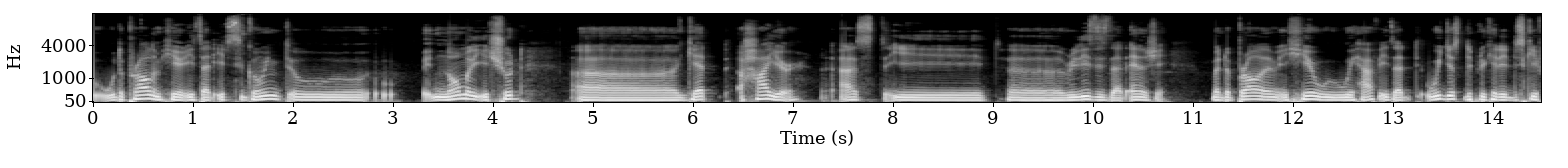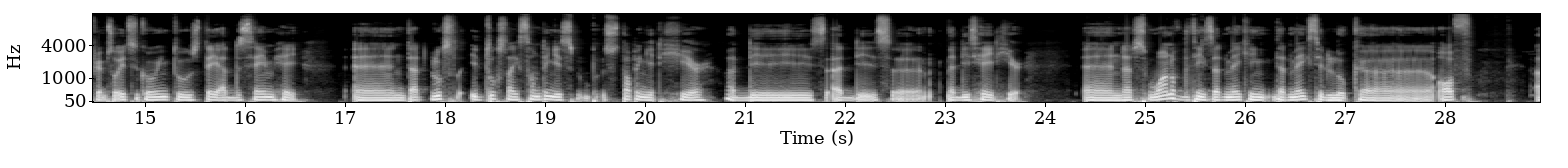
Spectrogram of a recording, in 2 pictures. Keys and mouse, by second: 16.3 space.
